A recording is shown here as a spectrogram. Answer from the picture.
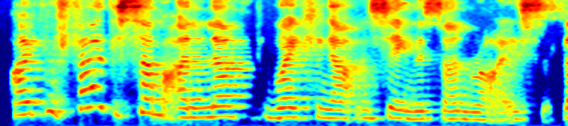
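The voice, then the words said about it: British English accent. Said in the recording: “I'm hearing your accent ... I am just outside of London in the UK”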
